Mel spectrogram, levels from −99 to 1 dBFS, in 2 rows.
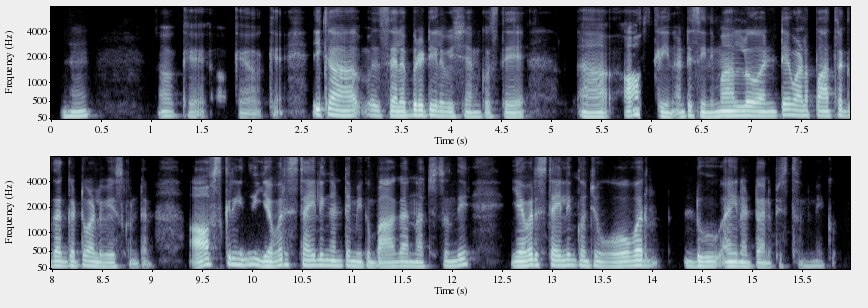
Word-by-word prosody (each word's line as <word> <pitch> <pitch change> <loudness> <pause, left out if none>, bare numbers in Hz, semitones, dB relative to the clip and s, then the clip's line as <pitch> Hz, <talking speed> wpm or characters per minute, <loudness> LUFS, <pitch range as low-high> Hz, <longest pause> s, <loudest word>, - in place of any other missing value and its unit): హ్మ్. 110 +1 0 0.8
Okay. 115 +1 -9 0.3
Okay. 95 - -13 0.2
Okay. - - -14 0.4
ఇక 145 - -6 0.2
ఆహ్, 125 - +1 0.3
సెలబ్రిటీల 125 +1 +4
విషయానికొస్తే 100 -1 -4 0.8
ఆహ్, 100 0 +1 0.2
ఆఫ్ - - +2
స్క్రీన్ 105 -4 -2
అంటే 110 +5 0
సినిమాల్లో 120 +4 +5
అంటే 115 +5 0
వాళ్ళ 130 -1 +2
పాత్రకు 120 0 +1
తగ్గట్టు 120 0 0
వాళ్ళు 110 -3 +1
వేసుకుంటారు. 100 -4 -8 0.5
ఆఫ్ 155 - +3
స్క్రీన్ 150 -3 -1 0.2
ఎవరి 140 +5 -1
స్టైలింగ్ 135 -1 +1
అంటే 125 +1 -2
మీకు 110 0 -2
బాగా 105 +2 0
నచ్చుతుంది? 115 +6 -3 0.6
ఎవరి 140 +3 +4
స్టైలింగ్ 135 0 0
కొంచెం 120 -1 -1 0.2
ఓవర్ 120 +2 +3 0.5
డు 115 - +3 0.2
అయినట్టు 105 -2 +1
అనిపిస్తుంది? 105 +2 -13
మీకు 115 - -19
115 Hz, 130 wpm, -20 LUFS, 105-130 Hz, 0.8 s, సినిమాల్లో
